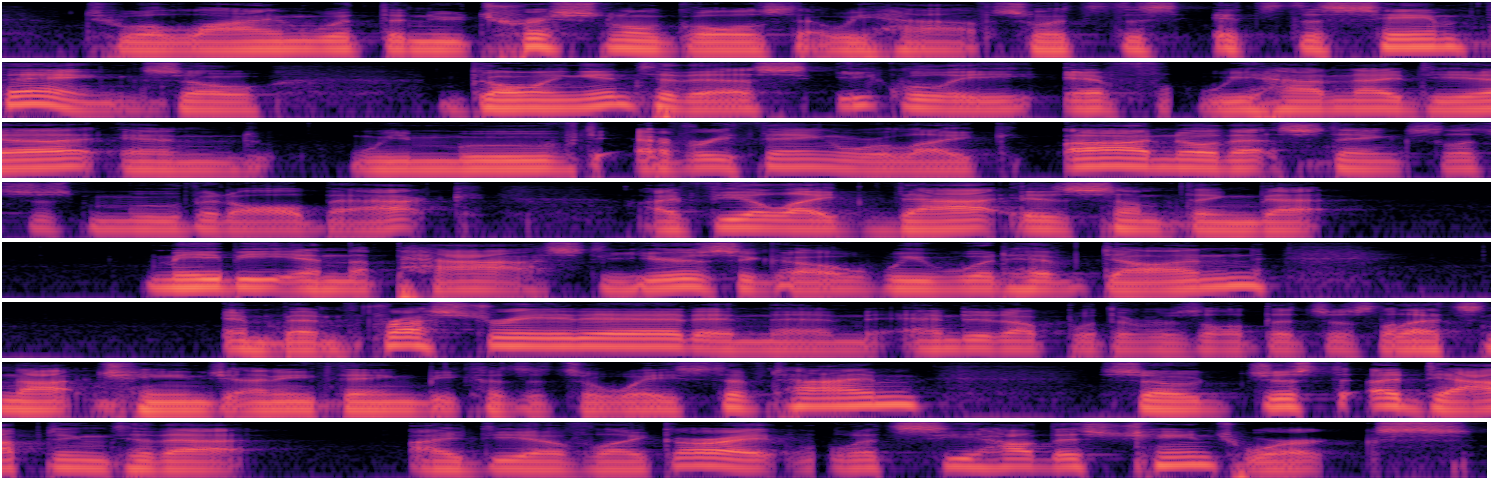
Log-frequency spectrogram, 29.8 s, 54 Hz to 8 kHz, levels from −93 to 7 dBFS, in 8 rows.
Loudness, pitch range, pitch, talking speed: -27 LUFS, 115-140 Hz, 120 Hz, 200 wpm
